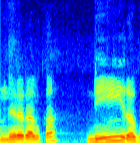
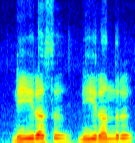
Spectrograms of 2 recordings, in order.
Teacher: जो स्वर है उसका दीर्घ हो जाता है और विसर्ग का या रे का लोप हो जाता है जब 2 रे लगातार आते हैं। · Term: ढरलोप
